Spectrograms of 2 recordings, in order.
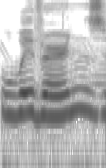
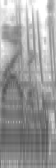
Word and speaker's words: Wyverns: Wyverns. Just kidding, they're called Wyverns. If you ever say Wyverns, you're saying it wrong.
